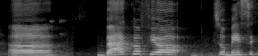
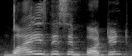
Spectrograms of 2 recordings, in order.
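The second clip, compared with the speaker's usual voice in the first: ordinary talk, nothing marked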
